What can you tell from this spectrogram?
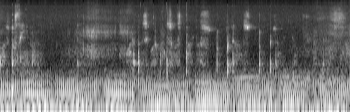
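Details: Female house cat Doroti purring for an ASMR recording, a deep continuous rumble pulsing in breath-length waves, while a person whispers softly over it with occasional sibilant hisses.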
